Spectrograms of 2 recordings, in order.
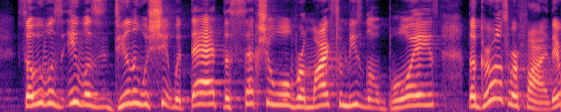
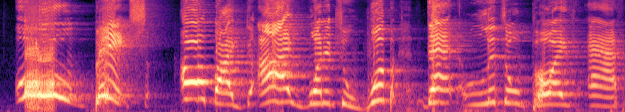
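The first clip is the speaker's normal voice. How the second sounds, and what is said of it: Screaming very loudly. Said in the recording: “I'm like having to back up from my microphone because my shit is like peaking. It's so fucking red. I'm screaming so loud.”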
